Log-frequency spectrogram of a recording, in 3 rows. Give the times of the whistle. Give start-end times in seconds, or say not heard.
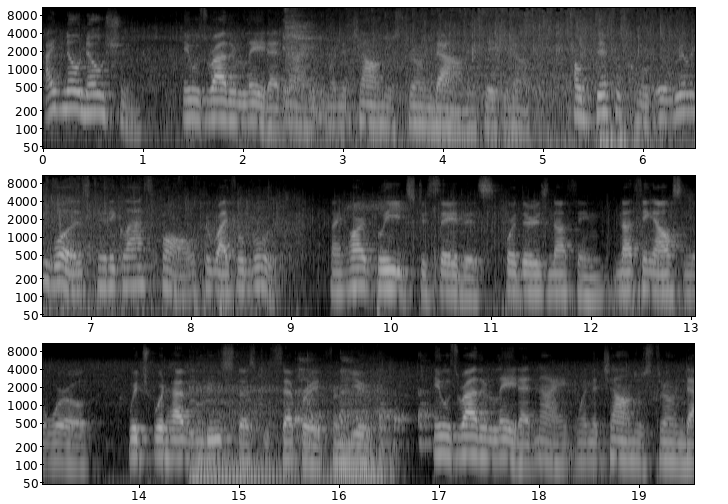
not heard.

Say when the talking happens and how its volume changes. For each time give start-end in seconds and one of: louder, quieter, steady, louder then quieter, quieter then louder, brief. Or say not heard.
0.0-19.5 steady.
